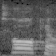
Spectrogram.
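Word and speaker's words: TOCA: Pronounced Torca race driver.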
